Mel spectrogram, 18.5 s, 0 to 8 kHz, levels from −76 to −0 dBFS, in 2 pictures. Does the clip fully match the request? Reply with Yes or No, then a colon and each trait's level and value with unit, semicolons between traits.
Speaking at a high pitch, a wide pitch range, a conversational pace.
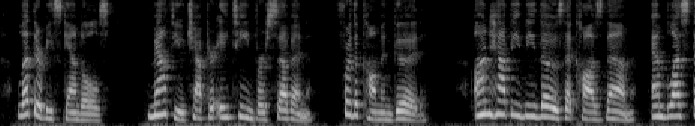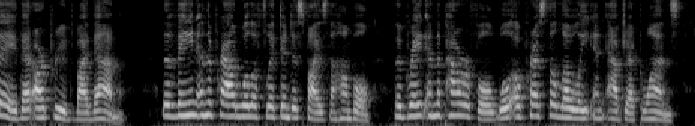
Yes: high, 220 Hz; wide, 5.9 semitones; average, 160 wpm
